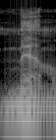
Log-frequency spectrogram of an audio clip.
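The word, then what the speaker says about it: מם: Mem, like in the M in memory.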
